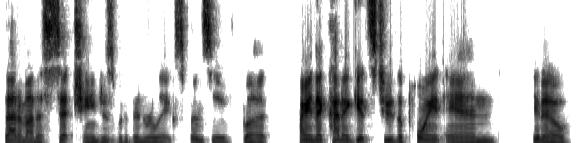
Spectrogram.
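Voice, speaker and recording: Relaxed man musing on a podcast. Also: medium pitch, brisk. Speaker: podcast co-host. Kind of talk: casual chat.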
